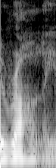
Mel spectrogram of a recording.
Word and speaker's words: Raleigh: him this broad reception raleigh raleigh true enough for i think of the very rawley mon there is also an enigma contained in a distinct written by a lady of the times which preserves the real pronunciation of the name of this extraordinary man what's bad for the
